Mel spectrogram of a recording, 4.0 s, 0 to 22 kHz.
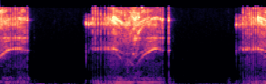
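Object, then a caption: Plastic comb. Long red-painted nails strum and flick along the long thin teeth of a small, solid, black plastic wide comb held in front of a wigged microphone. Bursts of bright, ratchet-like clicking rasp with a sweeping tone near 2 kHz, separated by quiet gaps.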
